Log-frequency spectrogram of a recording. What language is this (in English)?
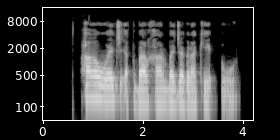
Pashto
